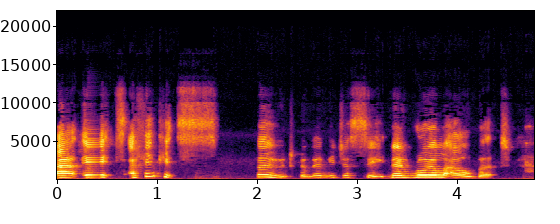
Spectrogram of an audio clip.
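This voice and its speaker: A woman with an English accent speaks at a fairly slow pace in a high voice that makes very wide pitch swings. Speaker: business owner. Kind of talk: casual chat.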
